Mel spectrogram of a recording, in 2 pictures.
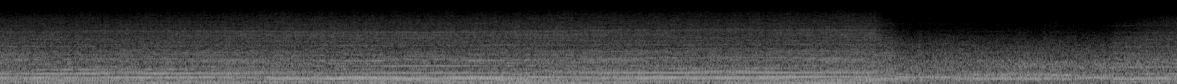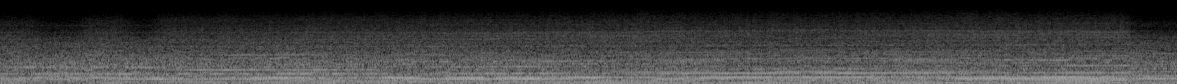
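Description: A V8 race truck engine roars at full throttle.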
